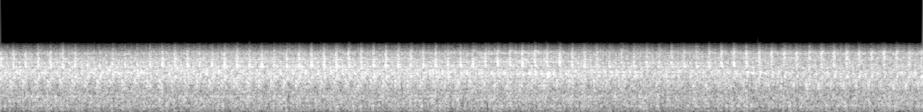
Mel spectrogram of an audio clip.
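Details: VW Polo sedan engine before piston replacement: fast, steady metallic knocking at idle, about four per second, riding on the engine note; suspected bottom-end or piston knock, not confirmed.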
